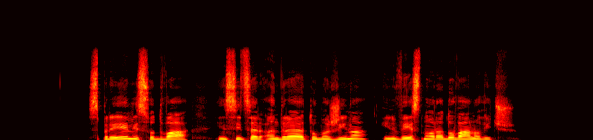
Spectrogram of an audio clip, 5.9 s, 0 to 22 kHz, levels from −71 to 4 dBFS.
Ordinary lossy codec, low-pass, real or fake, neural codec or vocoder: none; 14.4 kHz; real; none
